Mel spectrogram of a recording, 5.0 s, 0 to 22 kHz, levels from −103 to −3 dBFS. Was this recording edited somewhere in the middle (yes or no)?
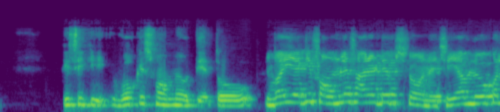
yes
